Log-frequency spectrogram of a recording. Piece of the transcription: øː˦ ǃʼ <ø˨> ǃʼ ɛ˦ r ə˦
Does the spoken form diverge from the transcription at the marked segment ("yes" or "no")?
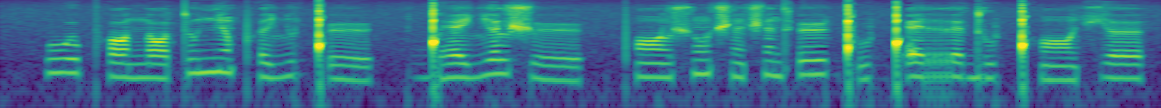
yes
